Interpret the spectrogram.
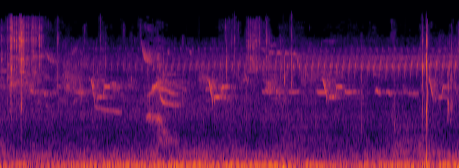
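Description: Birds chirping, a string of short repeated calls, some sliding downward in pitch, over a steady low hum; a single sharp click comes near the end.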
